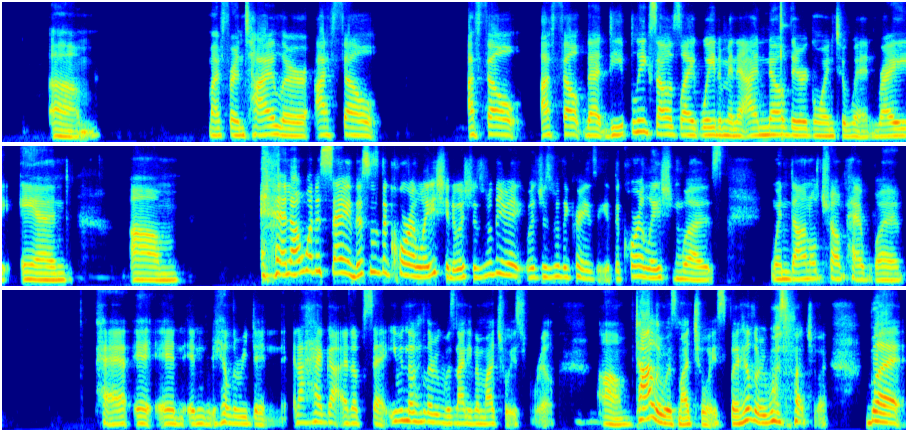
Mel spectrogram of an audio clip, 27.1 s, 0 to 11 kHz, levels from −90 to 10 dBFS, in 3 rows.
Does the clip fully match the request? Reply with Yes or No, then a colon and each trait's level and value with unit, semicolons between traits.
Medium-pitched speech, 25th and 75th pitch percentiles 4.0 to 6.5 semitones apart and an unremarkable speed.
Yes: medium, 175 Hz; average, 5.0 semitones; average, 185 wpm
